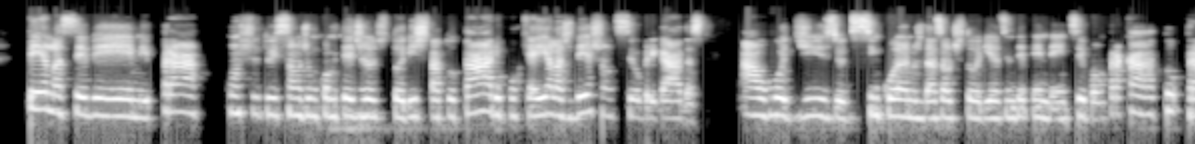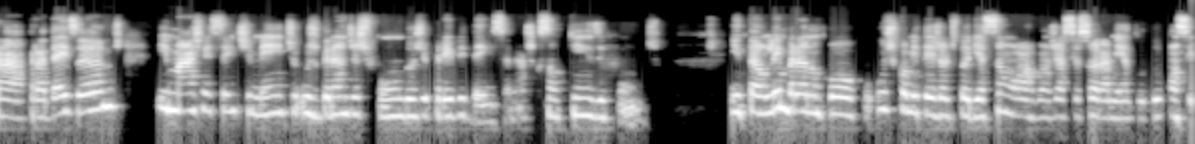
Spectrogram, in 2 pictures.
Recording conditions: video call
